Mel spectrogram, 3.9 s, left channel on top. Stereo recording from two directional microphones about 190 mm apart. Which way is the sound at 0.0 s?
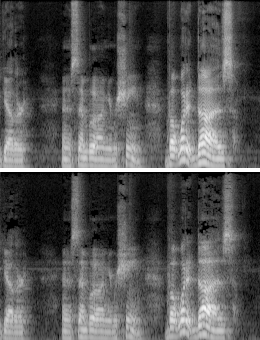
65° left (ahead or behind).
